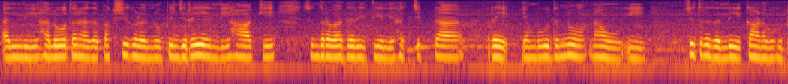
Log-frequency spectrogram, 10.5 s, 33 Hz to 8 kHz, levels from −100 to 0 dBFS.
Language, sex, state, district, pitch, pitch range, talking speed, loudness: Kannada, female, Karnataka, Bidar, 195 Hz, 190-200 Hz, 80 wpm, -15 LUFS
